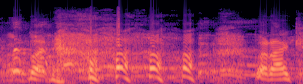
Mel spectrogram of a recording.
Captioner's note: laughter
